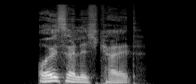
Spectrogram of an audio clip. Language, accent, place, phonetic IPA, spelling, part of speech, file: German, Germany, Berlin, [ˈɔɪ̯sɐlɪçkaɪ̯t], Äußerlichkeit, noun, De-Äußerlichkeit.ogg
- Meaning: 1. outwardness 2. formality 3. superficiality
